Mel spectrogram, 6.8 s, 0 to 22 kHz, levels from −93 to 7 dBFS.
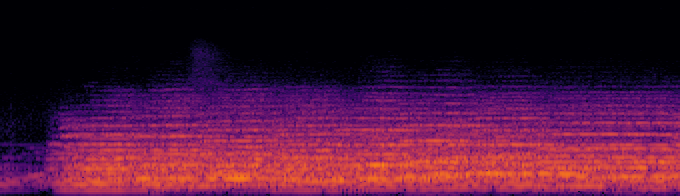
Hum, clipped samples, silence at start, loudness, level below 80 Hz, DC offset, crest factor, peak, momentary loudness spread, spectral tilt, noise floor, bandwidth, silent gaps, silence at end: none; under 0.1%; 0 s; -28 LUFS; -62 dBFS; under 0.1%; 14 dB; -12 dBFS; 3 LU; -9 dB/octave; -50 dBFS; 6 kHz; none; 0 s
